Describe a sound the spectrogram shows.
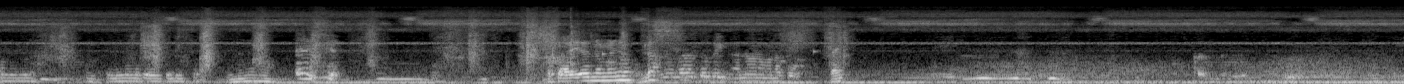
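Young men talk and laugh casually close by.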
